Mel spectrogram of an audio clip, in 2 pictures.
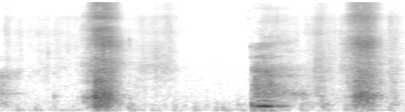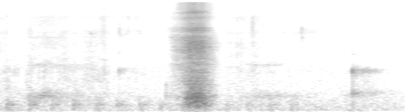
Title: Really intense induced sneezing fit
